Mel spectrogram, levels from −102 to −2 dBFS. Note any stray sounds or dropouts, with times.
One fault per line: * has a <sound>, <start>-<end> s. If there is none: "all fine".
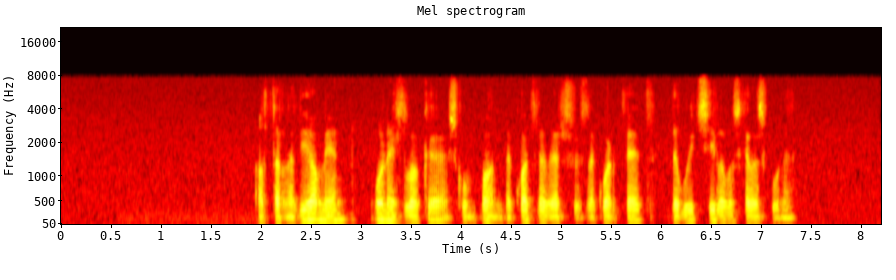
all fine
